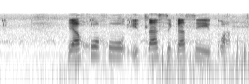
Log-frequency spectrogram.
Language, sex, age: Tswana, female, 25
